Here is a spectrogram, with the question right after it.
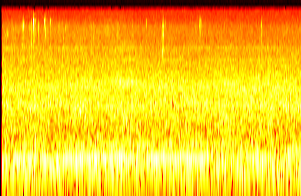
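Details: Continuous broadband roar of traffic or wind with a low engine drone, and no animal sound audible.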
